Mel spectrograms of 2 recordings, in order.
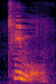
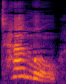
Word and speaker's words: Temu: I was saying that I used to say teu because that's what everybody calls it and then I was watching a commercial the other day and my daughter says look Mom it's not timu it's TAMU and well I mean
